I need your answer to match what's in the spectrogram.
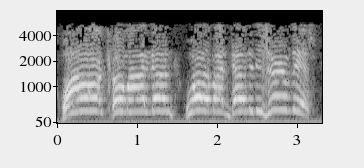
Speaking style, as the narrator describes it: he's hollering

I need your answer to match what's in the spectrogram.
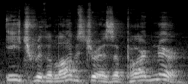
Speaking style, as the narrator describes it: cried the Griffin

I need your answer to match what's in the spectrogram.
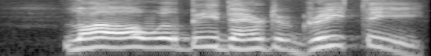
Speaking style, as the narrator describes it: exclaimed the high priestess

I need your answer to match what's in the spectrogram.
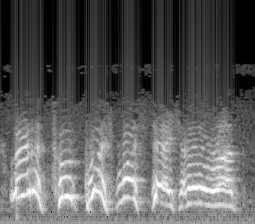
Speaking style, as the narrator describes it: he was shouted down by the intellectuals of his day, led by Dr

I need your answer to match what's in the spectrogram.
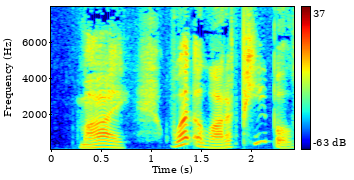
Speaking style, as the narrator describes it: she was saying happily

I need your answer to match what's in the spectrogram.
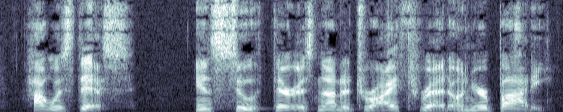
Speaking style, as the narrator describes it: cried Will Stutely

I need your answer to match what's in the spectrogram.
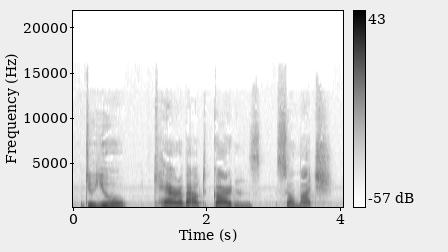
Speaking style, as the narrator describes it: he said slowly

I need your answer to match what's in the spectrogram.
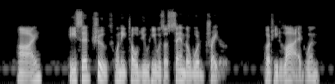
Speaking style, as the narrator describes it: Bill's brows lowered savagely as he muttered

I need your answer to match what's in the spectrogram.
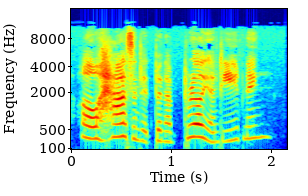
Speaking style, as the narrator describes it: sighed Anne

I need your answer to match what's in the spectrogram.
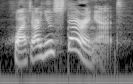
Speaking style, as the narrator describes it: demanded Miss Minchin sharply

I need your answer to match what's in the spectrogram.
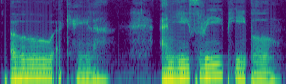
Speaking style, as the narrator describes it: purred

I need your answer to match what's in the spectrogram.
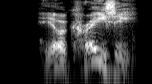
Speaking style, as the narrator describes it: panted

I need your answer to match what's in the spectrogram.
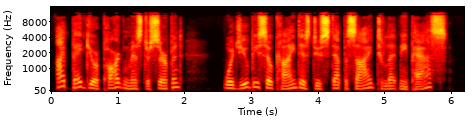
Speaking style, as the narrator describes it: Pinocchio, trying to feel very brave, said in a sweet, soothing voice

